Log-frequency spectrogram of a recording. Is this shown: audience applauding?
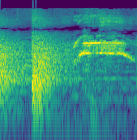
no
